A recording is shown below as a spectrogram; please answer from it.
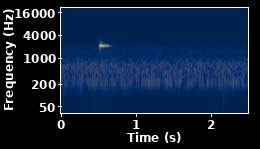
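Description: Near silence, broken about half a second in by a single brief high-pitched ping.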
